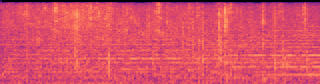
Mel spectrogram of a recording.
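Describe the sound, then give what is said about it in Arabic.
Horse hooves clip-clopping as the animal walks, a steady series of crisp hoof knocks at an even pace over a sustained tonal background. “هيا امشي أيها الحصان. هيا سر.”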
